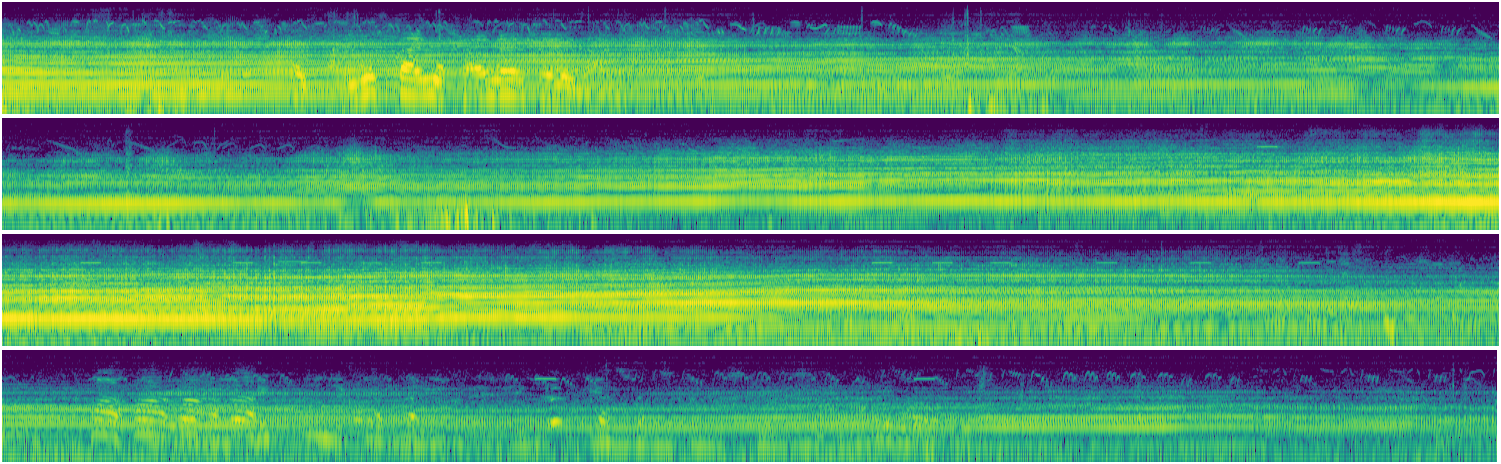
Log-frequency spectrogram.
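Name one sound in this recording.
A model airplane engine whines steadily overhead, rising and falling in pitch as it passes.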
